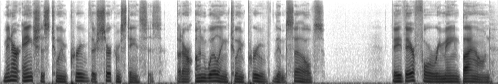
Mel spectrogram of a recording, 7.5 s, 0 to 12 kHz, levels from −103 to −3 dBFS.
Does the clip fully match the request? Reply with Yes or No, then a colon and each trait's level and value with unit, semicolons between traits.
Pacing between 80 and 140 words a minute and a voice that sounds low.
Yes: slow, 135 wpm; low, 115 Hz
